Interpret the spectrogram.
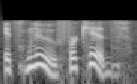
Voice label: people, kid

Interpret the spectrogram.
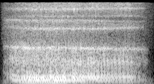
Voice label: zombie

